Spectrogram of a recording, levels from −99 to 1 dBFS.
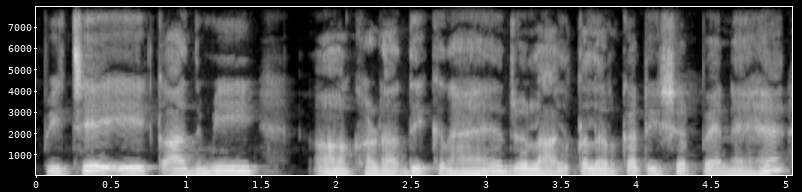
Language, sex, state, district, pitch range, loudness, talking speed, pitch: Hindi, female, Karnataka, Bangalore, 180-205 Hz, -16 LUFS, 190 wpm, 185 Hz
